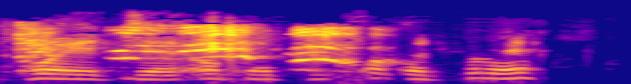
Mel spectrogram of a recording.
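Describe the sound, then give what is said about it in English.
Children playing, their high-pitched voices calling out in lively, bursting phrases for a couple of seconds, fairly clear and prominent, with no other talk over them. “There's some kids playing over there.”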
